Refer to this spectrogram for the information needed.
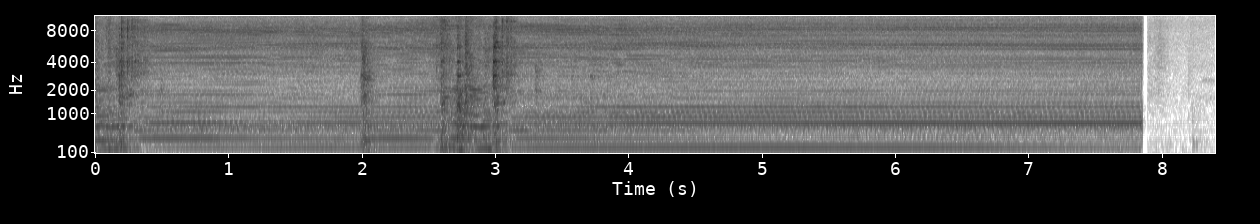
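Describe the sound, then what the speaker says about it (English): Die cutting machine slitting vinyl upholstery pieces in a production shop: a steady loud mechanical hum with a few sharp clunks early on, then an abrupt stop. "That's our die cutting machine, and we've just put the slits in the vinyl"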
